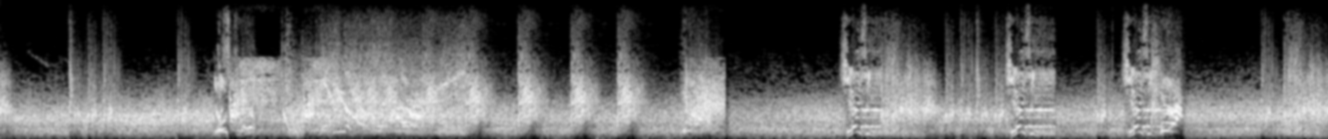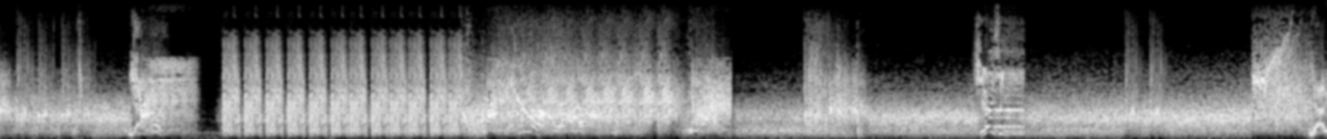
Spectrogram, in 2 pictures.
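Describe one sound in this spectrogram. Hits land with sharp impact sounds in quick bursts.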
